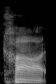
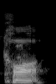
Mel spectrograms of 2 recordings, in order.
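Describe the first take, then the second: First: It is said in a Boston accent. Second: It is said in a New York accent. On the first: "in Boston" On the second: "In New York"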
